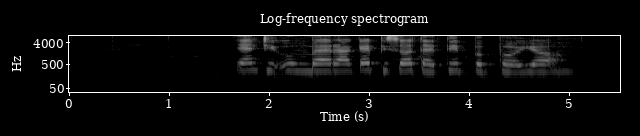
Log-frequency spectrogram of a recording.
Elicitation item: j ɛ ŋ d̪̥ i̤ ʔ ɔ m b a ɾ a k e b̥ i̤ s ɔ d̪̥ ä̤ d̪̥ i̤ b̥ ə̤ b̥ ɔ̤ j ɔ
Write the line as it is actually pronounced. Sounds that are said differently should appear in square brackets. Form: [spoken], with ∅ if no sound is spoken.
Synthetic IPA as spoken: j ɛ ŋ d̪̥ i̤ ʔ [u] m b a ɾ a k e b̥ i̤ s ɔ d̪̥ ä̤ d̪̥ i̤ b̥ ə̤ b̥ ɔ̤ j ɔ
